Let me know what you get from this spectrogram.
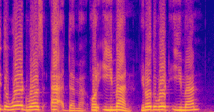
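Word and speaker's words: إيمان: Morphologically originally it was I'man. But because of the difficulty in saying I'man and A'dama and A'kulu and these sort of things, the Arabs, they never pronounced it that way. They pronounce it as Akulu, Iman, Adama, and so on and so forth.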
